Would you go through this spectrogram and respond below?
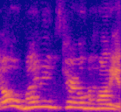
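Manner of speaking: tiny, teasing, mocking kid voice, very high. The speaker retells her kids mocking her cold calls: imitating kids' mocking little voice. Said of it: "they go into this little voice and say".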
